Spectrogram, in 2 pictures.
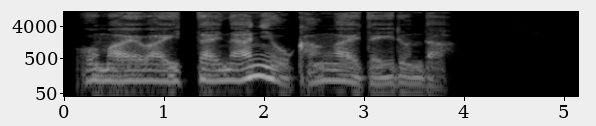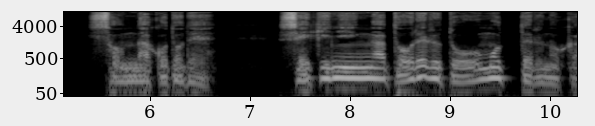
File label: Acting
